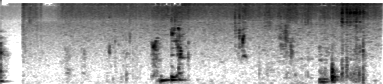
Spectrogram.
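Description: Two wet gulping sounds from a throat as a person swallows water into a microphone, about two seconds apart, with faint mouth and lip noises around them.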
